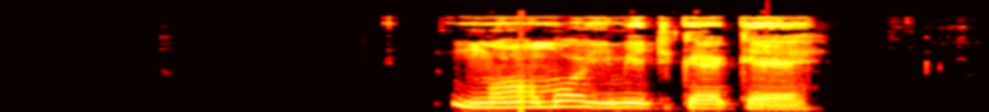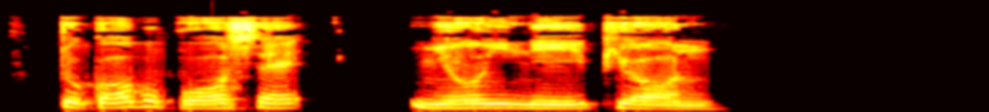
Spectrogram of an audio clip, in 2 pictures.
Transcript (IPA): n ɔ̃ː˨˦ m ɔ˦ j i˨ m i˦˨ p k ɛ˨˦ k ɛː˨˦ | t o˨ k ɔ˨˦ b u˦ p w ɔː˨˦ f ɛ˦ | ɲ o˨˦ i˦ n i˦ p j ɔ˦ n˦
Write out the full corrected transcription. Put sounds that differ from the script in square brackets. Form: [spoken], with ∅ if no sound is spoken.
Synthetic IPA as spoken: [ŋ] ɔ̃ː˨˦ m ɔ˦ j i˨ m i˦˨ [t] k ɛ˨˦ k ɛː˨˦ | t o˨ k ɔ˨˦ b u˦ p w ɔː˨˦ [s] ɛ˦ | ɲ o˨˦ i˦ n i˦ p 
